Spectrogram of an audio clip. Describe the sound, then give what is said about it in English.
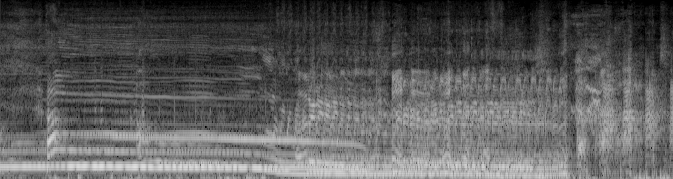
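Loud coyote-like howling: sustained wavering tones slide downward in pitch and overlap for several seconds, then break into rough, gargly, cough-like bursts near the end. “Cold drinking. Dog coughing. Coyote.”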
